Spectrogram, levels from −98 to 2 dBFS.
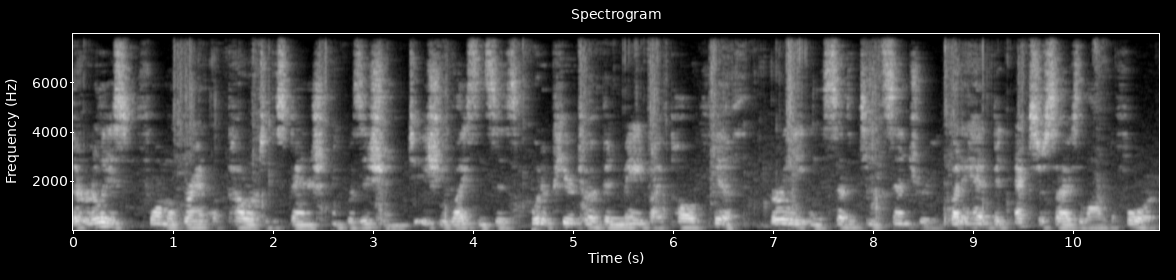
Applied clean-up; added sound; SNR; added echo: classical method WPE with log-MMSE.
